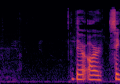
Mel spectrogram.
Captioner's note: speaking French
